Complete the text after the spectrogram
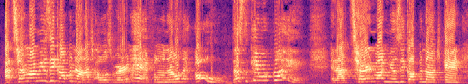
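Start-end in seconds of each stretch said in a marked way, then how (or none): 2.9-4.6 high, drawn-up mock realisation; challenging retort. Insulted passenger answering the woman wiping herself, challenging. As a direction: take up the challenge, pitch soaring.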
